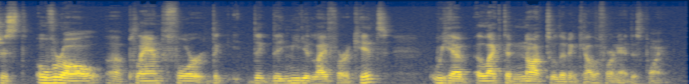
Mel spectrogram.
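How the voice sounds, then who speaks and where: Speaking with a Slovene accent, a man keeps a moderate pace. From Slovenia. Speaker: vlogger. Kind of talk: casual chat. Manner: halting.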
